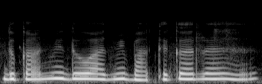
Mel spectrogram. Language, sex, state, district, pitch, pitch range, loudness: Hindi, female, Bihar, West Champaran, 250 Hz, 240-255 Hz, -13 LUFS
